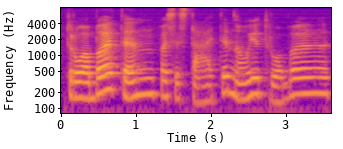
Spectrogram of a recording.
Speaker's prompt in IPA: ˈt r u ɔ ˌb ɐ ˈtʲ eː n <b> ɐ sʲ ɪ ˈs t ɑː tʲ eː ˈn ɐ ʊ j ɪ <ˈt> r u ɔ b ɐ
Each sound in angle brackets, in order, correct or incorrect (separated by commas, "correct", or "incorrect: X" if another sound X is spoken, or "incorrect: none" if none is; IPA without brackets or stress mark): incorrect: p, correct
